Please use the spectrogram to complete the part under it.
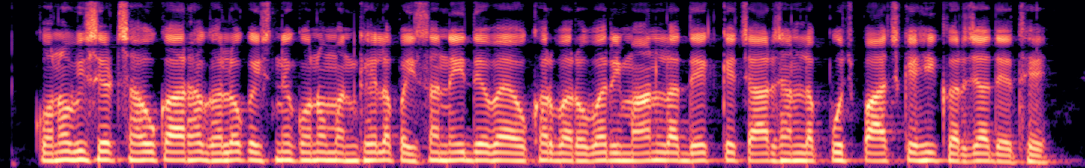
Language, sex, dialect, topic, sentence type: Chhattisgarhi, male, Central, banking, statement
